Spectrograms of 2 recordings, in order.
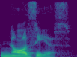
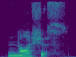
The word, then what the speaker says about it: nauseous: It is not nauseious. It's nauseous. Nash. Use the shh sound like in shoes and fish. Sh. Nauseous. And the short uh sound. Us. Nauseous. Not nauseous. It's pronounced nauseous.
